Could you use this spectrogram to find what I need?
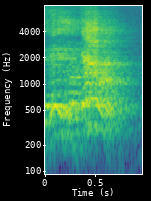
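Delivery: calling out. Acted. Waking a vaquero for his turn to ride, calling out. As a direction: call to a sleeping man.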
